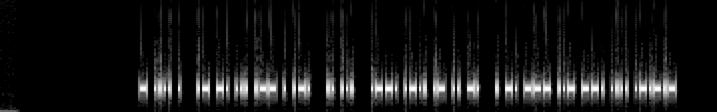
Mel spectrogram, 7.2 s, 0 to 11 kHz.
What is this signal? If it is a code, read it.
Morse code, heard as a keyed tone, about 50 wpm, 700 Hz. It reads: THE ANSWER IS PLAIN ENOUGH.
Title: Sentences from Top 1000 Words - Review Part 2 - 50wpm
